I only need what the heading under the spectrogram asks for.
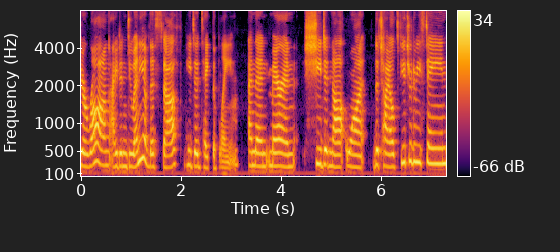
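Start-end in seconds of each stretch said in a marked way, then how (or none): none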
